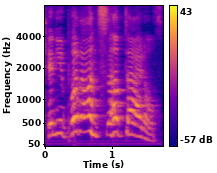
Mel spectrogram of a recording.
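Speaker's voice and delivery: high, loud wisecrack; smart-ass heckle. Acted. Heckling the singers for subtitles, smart-ass. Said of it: "my smart-ass nature".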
